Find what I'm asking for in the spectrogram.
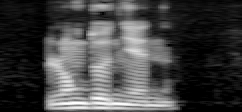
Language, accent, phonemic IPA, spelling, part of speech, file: French, France, /lɔ̃.dɔ.njɛn/, Londonienne, noun, LL-Q150 (fra)-Londonienne.wav
- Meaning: female equivalent of Londonien: woman from London, Londoner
